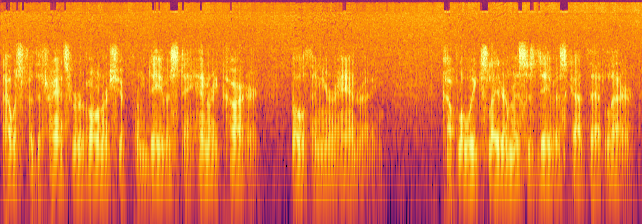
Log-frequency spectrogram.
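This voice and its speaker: Very deep-voiced, deadpan police sergeant. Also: male voice, fast talker, a little hiss or hum, poor audio. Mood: dry, pressing. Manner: clipped, deadpan, matter-of-fact. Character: terse, unflappable male police sergeant narrating his case. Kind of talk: 1950s radio police drama acting.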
